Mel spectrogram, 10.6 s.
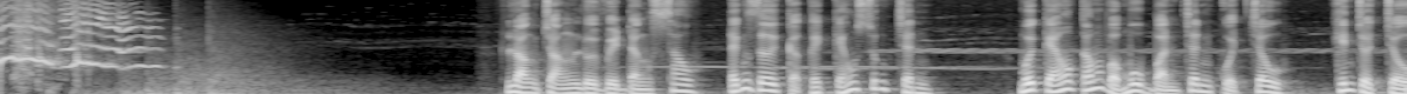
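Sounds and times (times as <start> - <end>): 
woman's terrified scream sound effect: 0.0 - 1.3
speech: 3.8 - 10.5.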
